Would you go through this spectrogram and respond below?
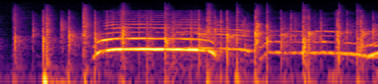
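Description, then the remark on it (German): A short burst of applause of thanks for a stand-in presenter: sharp, uneven handclaps from several people, with a long, high whoop or whistle rising above the clapping midway through. “du kriegst jetzt auch einen Applaus von uns allen.”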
